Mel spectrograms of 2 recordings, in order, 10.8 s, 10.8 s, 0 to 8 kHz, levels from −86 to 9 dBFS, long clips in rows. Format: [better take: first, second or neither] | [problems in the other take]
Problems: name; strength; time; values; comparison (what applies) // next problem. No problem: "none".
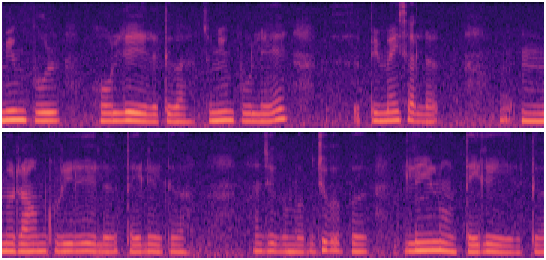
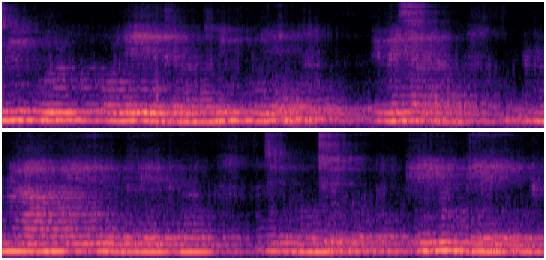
first | noise reduction (neural separator model SepFormer DNS4)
